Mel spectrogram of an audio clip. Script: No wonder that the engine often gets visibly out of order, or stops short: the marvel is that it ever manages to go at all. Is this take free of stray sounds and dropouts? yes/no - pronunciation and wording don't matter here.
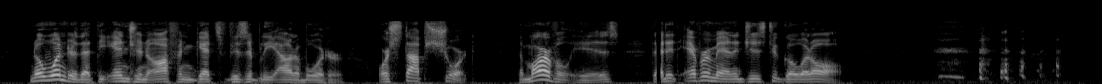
no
